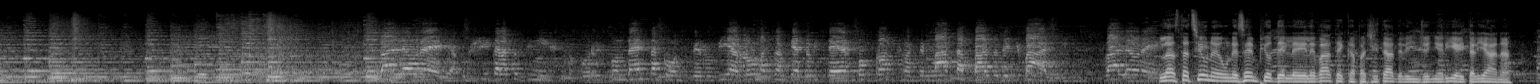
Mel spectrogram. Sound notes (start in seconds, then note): 4.7 automated announcements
